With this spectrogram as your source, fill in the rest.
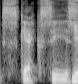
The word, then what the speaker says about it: Skeksis: faced whales you know now you're not pronouncing sexy in a funny way you're saying like Skeksis like in the dark Chris right the Skeksis of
